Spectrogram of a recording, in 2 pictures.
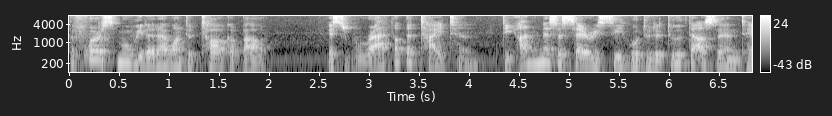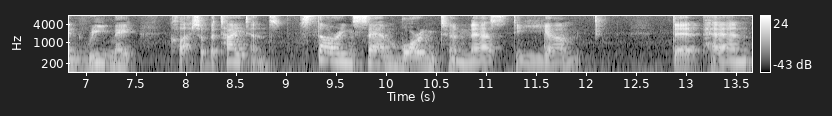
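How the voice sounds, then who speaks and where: A man with a non-native accent speaks at a fairly high pitch and fairly slow pace, his pitch swinging very widely over noticeable background noise. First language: not English. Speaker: movie reviewer. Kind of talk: casual review monologue. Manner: animated.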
